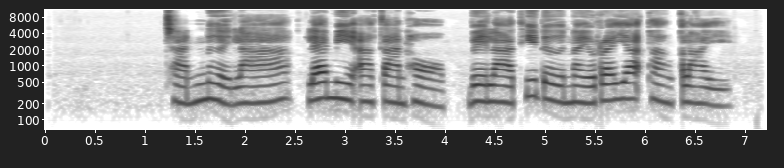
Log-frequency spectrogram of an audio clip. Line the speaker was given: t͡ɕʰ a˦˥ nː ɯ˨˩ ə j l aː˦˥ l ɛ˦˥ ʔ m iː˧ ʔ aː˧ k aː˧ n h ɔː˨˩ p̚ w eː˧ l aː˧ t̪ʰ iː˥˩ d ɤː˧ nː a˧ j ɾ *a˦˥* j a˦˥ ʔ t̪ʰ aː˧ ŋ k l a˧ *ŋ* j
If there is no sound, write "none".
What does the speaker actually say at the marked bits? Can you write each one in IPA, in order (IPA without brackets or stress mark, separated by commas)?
a˦˥, none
